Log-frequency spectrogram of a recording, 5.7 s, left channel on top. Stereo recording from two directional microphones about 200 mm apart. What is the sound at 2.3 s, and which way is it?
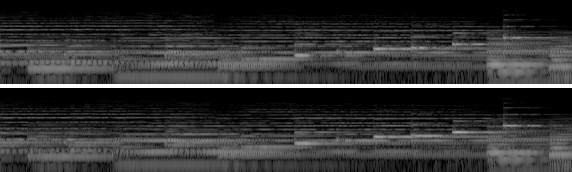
Music, 30° right (ahead or behind).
